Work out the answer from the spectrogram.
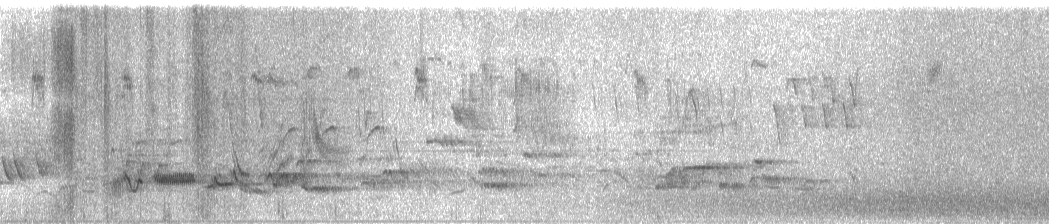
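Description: Several small birds chirping and singing in short quick phrases, fading out in the second half while a steady hiss builds up.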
